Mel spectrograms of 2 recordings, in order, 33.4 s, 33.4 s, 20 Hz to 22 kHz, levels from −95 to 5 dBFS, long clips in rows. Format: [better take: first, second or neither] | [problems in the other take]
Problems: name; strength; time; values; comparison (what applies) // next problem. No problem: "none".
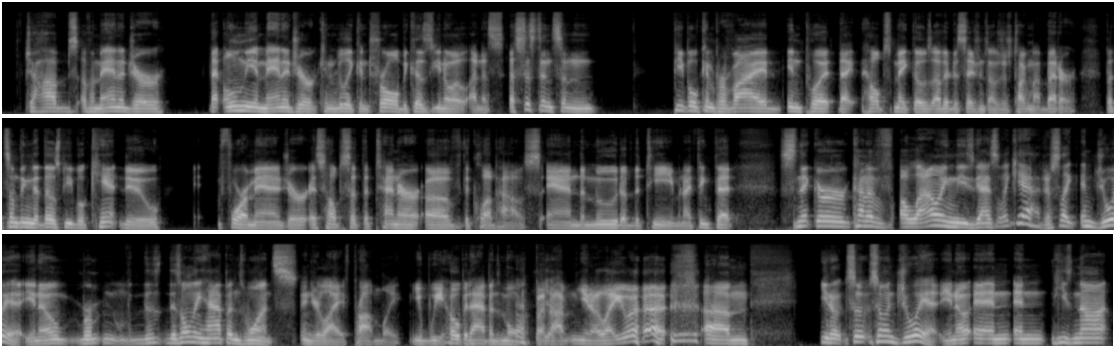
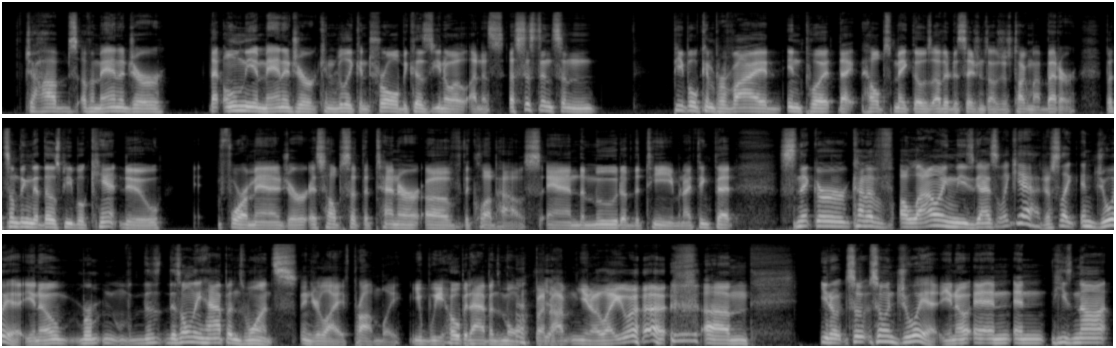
second | garbled, watery; slightly; nothing above 14.5 kHz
